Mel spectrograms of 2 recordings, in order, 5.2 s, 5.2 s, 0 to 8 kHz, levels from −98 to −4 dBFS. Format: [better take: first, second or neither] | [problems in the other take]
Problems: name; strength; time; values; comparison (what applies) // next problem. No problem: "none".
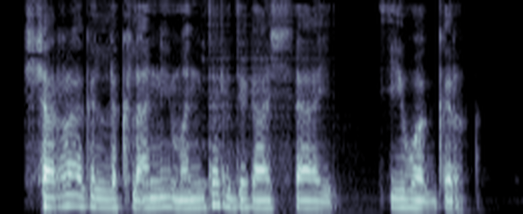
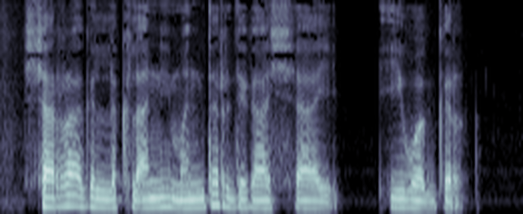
second | noise reduction (neural mask model DeepFilterNet 3)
